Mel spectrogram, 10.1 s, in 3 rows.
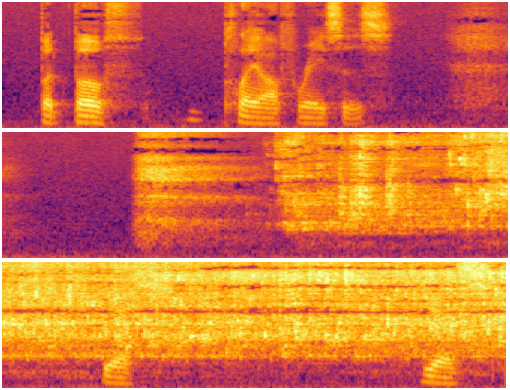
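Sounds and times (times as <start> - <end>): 
speech: 0.2 - 2.6, 9.6 - 9.9
toilet flushing: 5.2 - 10.1.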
